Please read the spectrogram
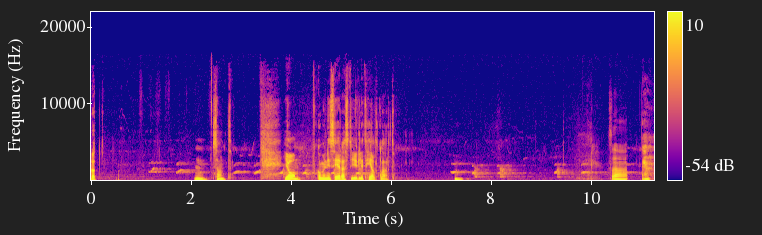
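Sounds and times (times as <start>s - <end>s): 
speech: 0.0s - 0.3s, 2.1s - 6.1s, 7.3s - 7.5s, 10.4s - 11.2s
dog barking and whining: 1.2s - 2.1s, 2.8s - 5.7s, 7.2s - 8.7s, 9.3s - 11.0s.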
